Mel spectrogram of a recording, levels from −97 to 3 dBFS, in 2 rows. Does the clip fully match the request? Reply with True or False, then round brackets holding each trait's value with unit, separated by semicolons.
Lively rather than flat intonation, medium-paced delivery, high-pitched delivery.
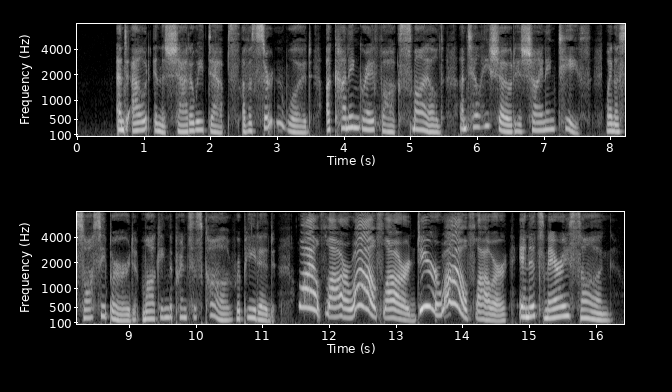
True (6.0 semitones; 155 wpm; 220 Hz)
